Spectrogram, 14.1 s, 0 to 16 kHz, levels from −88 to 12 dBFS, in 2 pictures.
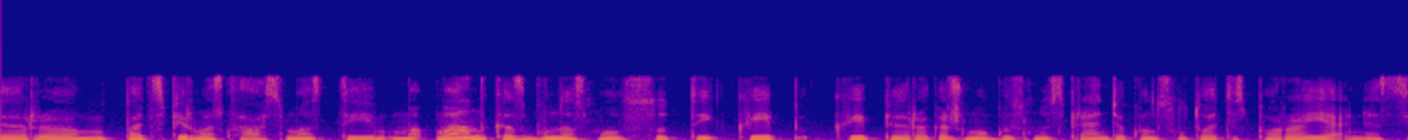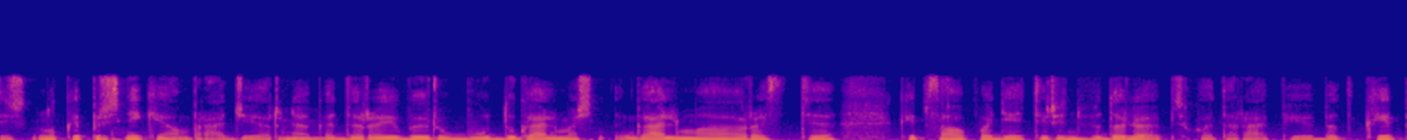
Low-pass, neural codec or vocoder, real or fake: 7.2 kHz; none; real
